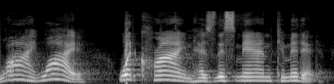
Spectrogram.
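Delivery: feeble, weak voice, lifted high in pitch. Retelling a crowd demanding a crucifixion, retelling Pilate's feeble protest. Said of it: "Pilate feebly tries to interrupt them".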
